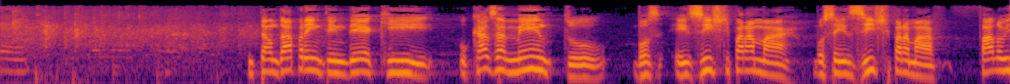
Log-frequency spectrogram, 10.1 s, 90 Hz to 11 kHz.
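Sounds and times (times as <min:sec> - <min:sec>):
crowd applause: 0:00.0 - 0:03.0
speech: 0:02.5 - 0:10.0.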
